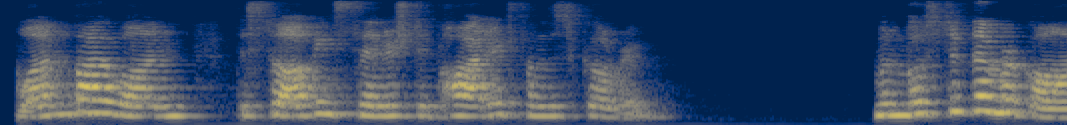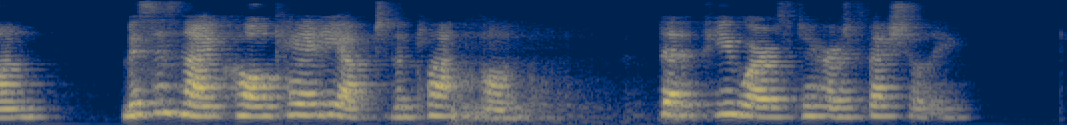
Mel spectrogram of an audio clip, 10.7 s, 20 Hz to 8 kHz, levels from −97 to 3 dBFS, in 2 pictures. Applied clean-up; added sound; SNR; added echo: neural mask model DeepFilterNet 3.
